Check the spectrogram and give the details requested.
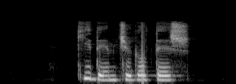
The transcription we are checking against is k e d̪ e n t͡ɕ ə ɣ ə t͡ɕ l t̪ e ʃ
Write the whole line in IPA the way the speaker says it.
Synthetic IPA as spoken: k i d̪ e m t͡ɕ ə ɣ ə l t̪ e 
